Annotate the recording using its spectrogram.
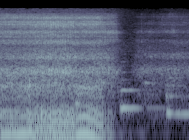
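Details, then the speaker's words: Simulated snoring in a short animated comic: a loud, low, rattling cartoon snore sound effect followed by brief tonal squeaks, loud enough to startle a companion. "aduh nan bisa gak sih ngoroknya jangan kekencengan aku sampai kaget"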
